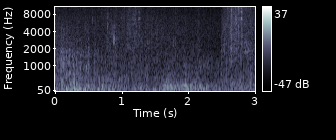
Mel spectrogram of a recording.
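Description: A heavy thunderstorm rages in the video game Guardians of the Galaxy, loud rumbling thunder rolling over dense, steady rain and wind, close and enveloping without any talk.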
